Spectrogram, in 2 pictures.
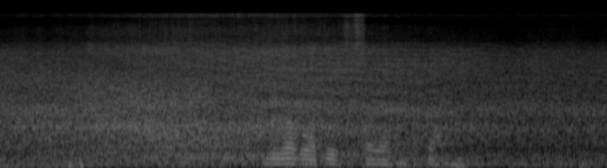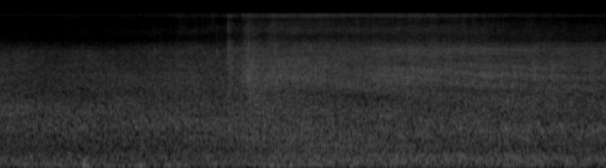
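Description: Road traffic passing on a wet, slushy road: a steady rush of tyres and engines from cars and a van going by.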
